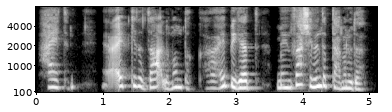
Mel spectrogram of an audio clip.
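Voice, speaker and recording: A crafty young bride in an Egyptian family drama, speaking coyly and quickly, put on by a female narrator. Her voice sits at an ordinary pitch, pouting and sulky. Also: expressive, warm tone.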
